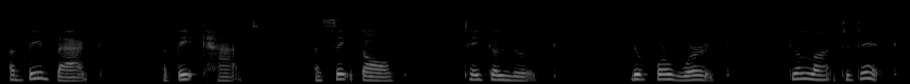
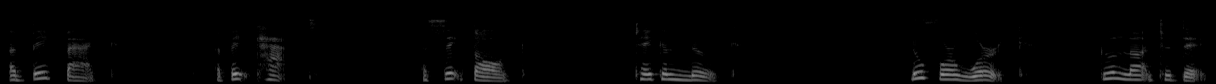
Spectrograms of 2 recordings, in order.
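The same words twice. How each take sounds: First: "A big bag" with final stops dropped into next words; linked, unreleased stops. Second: Said in the usual way. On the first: Shown as a demonstration. Teacher rereads phrases with sound changes. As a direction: run the phrases with swallowed g and k. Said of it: "失去爆破，就不用读出来了". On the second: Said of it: "接下来是我们的phrases".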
